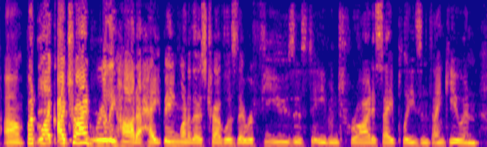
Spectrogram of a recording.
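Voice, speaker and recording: A woman's voice: sits low, moderate pace, fairly bright tone, dry recording, highs cut off. A woman chatting casually and candidly, telling travel anecdotes in an informal way with lots of "like".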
